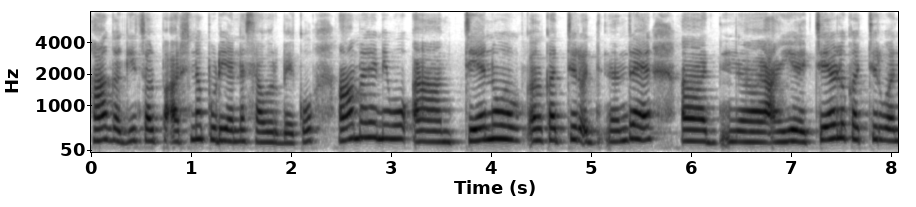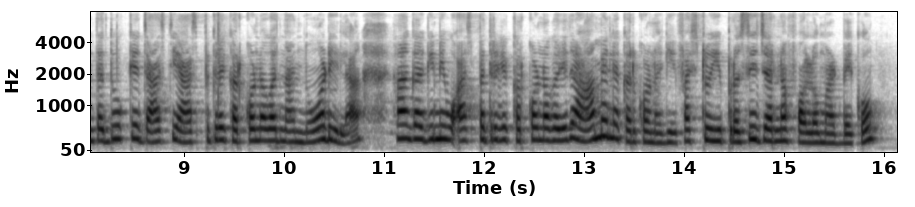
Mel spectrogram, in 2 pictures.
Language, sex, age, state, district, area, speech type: Kannada, female, 18-30, Karnataka, Chikkamagaluru, rural, spontaneous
